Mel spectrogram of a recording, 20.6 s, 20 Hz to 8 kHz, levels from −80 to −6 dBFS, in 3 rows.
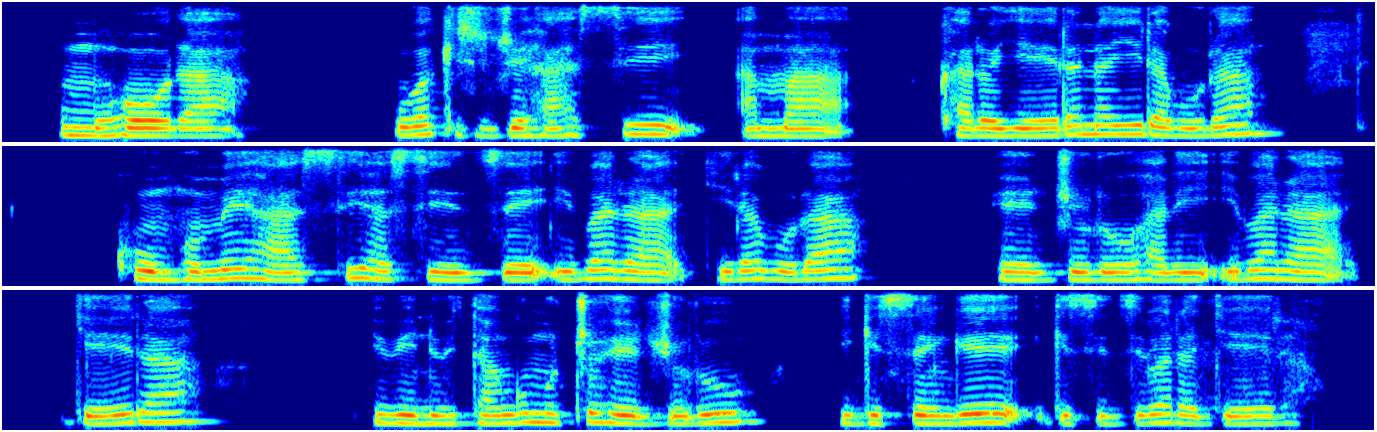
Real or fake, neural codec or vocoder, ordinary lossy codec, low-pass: real; none; Opus, 16 kbps; 7.2 kHz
